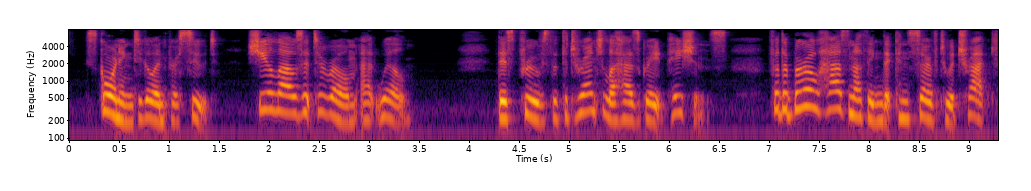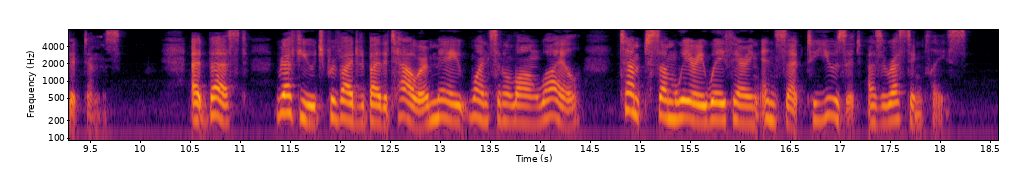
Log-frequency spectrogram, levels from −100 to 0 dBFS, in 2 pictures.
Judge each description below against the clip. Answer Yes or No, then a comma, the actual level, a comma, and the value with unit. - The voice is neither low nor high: No, high, 220 Hz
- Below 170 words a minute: No, average, 180 wpm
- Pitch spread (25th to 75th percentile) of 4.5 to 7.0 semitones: Yes, average, 5.1 semitones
